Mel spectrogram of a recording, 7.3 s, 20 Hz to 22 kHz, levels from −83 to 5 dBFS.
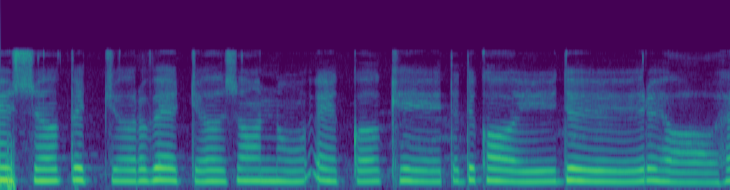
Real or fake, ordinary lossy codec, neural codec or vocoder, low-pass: real; none; none; 7.2 kHz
